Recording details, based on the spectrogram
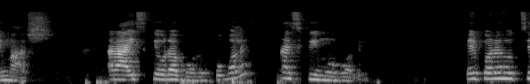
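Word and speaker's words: Brief: আই থাকলে কি হবে? দীর্ঘ ই। যেমন এক্সাম্পল হচ্ছে ব্রিফ, ব্রিফ, আই, ই, ব্রিফ।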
